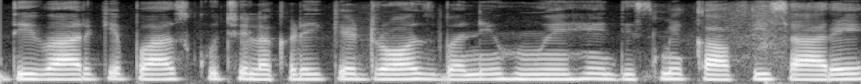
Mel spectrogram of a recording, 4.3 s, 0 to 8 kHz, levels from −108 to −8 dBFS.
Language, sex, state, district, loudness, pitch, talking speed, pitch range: Hindi, female, Haryana, Rohtak, -14 LUFS, 180 Hz, 180 wpm, 180-185 Hz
